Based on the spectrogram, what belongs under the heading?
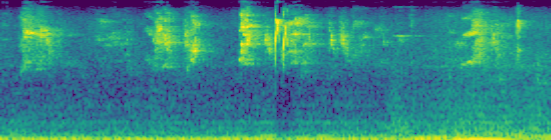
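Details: Colony lovebirds, used to encourage silent birds to sing, give rapid high chirping in bursts with brief pauses and a couple of sharp ticks. A low droning hum runs underneath.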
